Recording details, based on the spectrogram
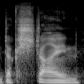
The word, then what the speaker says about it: Duckstein: When I was in Hamburg, I don't think I mentioned it, but I tried Duckstein, I guess it would be mm-hmm. with the Schwäbisch pronunciation, Duckstein, and it's not very good.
